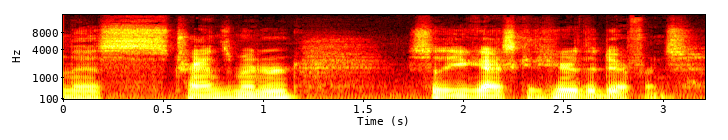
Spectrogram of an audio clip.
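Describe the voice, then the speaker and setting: A man talks in a flat monotone. His voice sits fairly low. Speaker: outdoor YouTuber. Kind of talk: unboxing and mic test tutorial. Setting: indoors at laptop. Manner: loud; casual, rambling-paced.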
